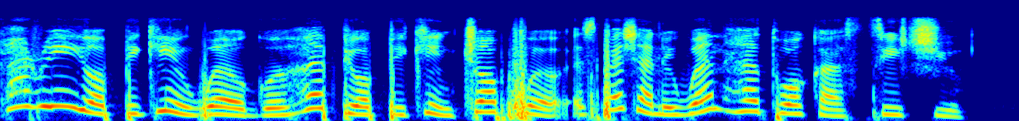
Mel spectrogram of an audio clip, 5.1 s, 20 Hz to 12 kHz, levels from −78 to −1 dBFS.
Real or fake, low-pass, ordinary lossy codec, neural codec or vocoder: real; 7.2 kHz; none; none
